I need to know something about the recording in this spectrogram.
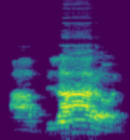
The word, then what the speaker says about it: hablaron: You guys, notice, hablaron, hablaron. A lot of you come in when you want to say hablaron. No, no, hablaron, hablaron. The stress is on that A.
